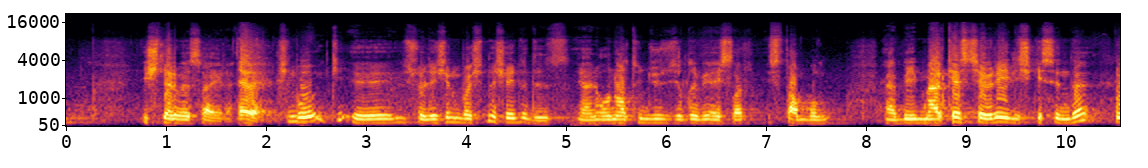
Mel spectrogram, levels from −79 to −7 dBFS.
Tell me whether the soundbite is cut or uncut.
cut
